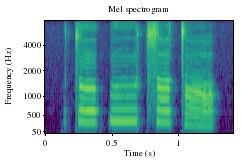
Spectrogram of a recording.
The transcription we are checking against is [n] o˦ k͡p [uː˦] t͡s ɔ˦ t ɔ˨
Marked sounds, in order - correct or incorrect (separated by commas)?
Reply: incorrect, correct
